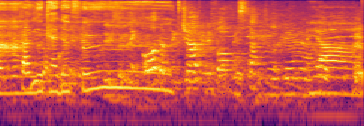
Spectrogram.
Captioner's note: conversations going on in the background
